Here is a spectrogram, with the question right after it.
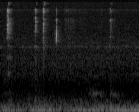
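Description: Soft, rapid keyboard clicks from typing Python code, a few brief taps spread unevenly over a low steady hum, faint and close with no talk.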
